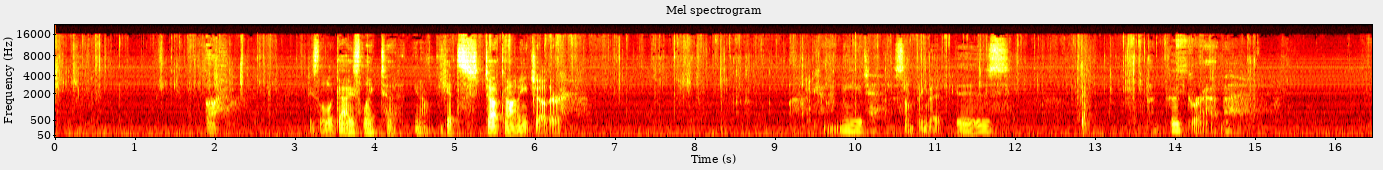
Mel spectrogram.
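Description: Scissors snip through ribbon.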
